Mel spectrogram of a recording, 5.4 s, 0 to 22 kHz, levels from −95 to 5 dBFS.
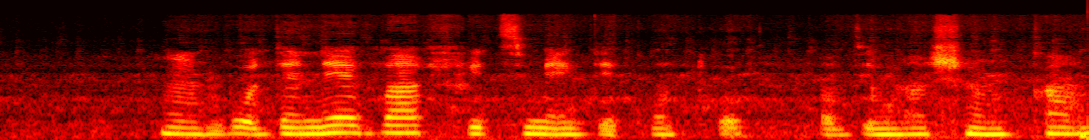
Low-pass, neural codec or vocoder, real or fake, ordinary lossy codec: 14.4 kHz; vocoder, 44.1 kHz, 128 mel bands, Pupu-Vocoder; fake; MP3, 96 kbps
